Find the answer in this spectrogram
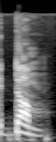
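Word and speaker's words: dumb: शब्द के बीच में आएगा तो यू भी साइलेंट हो गया। क्लियर है? तो इसे हम लोग क्या पढ़ेंगे? डम।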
